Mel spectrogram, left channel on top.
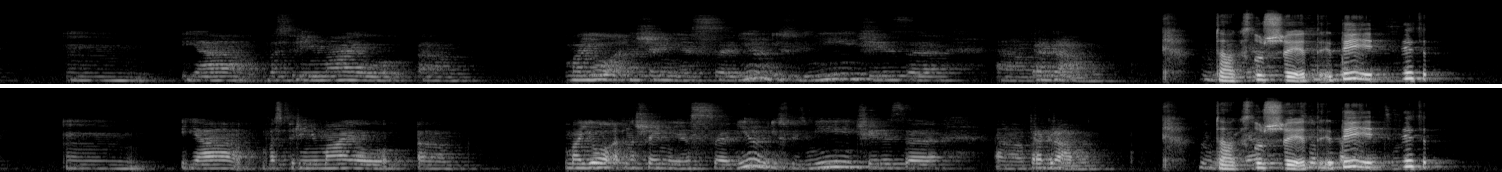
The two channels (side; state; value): both; normal; correlation 0.85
